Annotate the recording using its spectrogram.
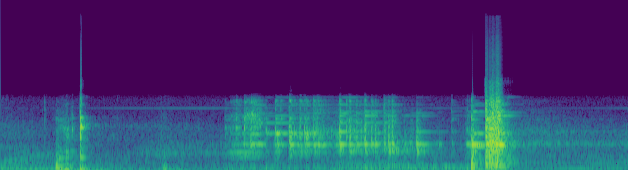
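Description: Glass bottle knocking against a metal bottle opener, a couple of sharp clicks. Then a short two-second phrase of plucked-string-like music. Then a loud sharp pop with a hiss as the cap is levered off, the loudest sound.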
